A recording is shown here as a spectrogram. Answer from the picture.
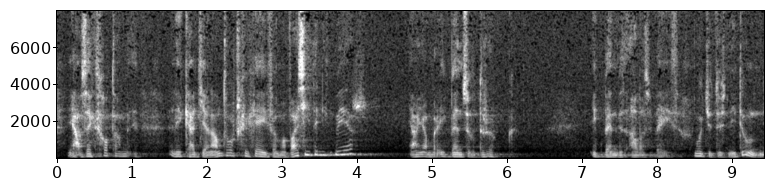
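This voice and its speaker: With lively intonation and a somewhat breathy quality, a man speaks at a moderate pace in a fairly low voice, with audible room echo around him. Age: 70s. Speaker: preacher. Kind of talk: sermon.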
